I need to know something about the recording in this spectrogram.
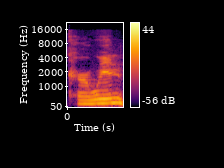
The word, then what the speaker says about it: Corwin: and corwin uh because it was actually pronounced kerwin but he spelled it corwin and so that pronunciation is just taken on so everyone just calls him jonathan corwin but he would have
